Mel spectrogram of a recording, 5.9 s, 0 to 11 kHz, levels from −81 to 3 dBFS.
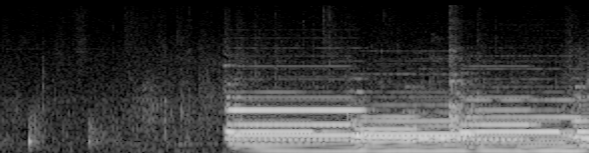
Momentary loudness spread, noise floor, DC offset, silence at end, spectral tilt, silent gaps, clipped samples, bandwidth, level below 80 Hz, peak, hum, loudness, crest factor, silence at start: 2 LU; -49 dBFS; under 0.1%; 0 s; -10 dB/octave; none; under 0.1%; 7.2 kHz; -28 dBFS; -4 dBFS; none; -15 LUFS; 12 dB; 0.3 s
